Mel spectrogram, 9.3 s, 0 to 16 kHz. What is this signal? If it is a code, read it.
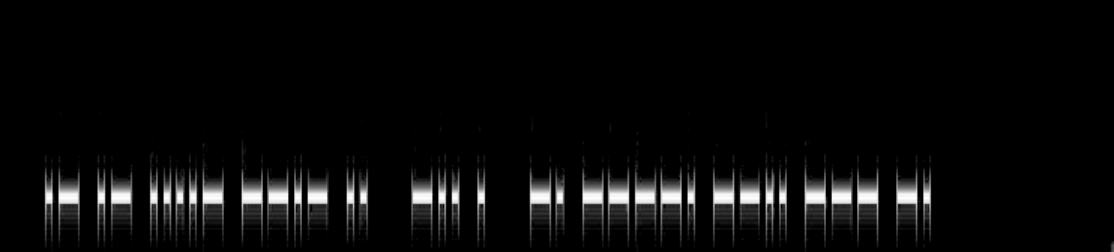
Morse code, heard as a keyed tone, about 22 wpm, 700 Hz. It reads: AA4QI DE N9ZON
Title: USA Callsign DE Callsign - 5 Characters - 22wpm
